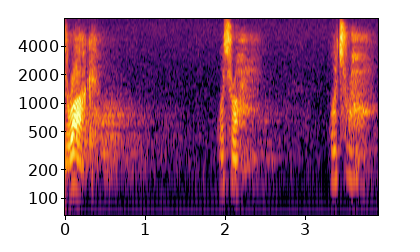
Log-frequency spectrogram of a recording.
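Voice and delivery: low, very soft asking; hushed worried question; gentle concern. Retold or imitated. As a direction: friend asking softly. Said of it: "He says".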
